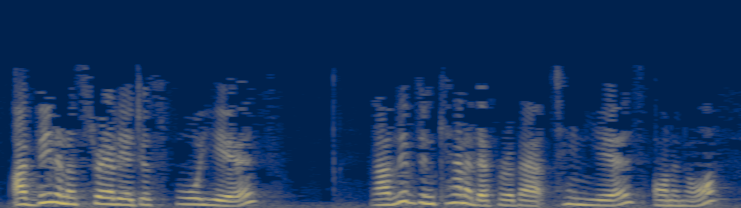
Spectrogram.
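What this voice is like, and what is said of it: Indian English accent. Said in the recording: “I come from India, that's my home, so you will excuse my accent a little bit.”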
